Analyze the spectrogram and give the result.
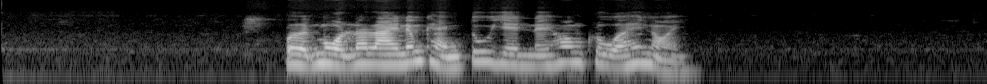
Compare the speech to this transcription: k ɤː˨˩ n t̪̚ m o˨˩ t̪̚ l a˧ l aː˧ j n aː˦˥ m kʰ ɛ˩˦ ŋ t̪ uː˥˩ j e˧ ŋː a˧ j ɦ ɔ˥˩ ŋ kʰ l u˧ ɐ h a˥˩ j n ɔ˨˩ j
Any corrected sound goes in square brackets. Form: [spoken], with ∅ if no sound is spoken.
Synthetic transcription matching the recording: [p] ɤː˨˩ [∅] t̪̚ m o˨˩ t̪̚ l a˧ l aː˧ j n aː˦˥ m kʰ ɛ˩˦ ŋ t̪ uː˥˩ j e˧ [nː] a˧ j ɦ ɔ˥˩ ŋ kʰ l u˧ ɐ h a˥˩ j n ɔ˨˩ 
